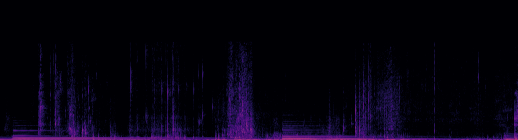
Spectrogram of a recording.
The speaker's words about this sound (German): Ich hoffe, du hast Wasser getrunken. ich habe gerade mit dir Wasser getrunken. Ich bin gerade für dich aufgestanden. Hab das Wasser geholt.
